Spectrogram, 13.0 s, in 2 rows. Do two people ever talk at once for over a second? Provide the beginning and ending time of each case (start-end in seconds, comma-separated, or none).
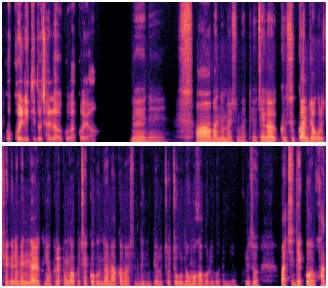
none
